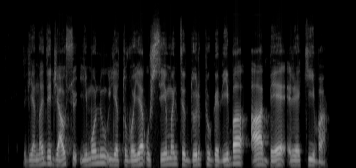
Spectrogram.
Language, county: Lithuanian, Vilnius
